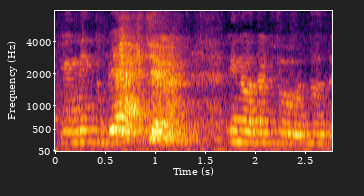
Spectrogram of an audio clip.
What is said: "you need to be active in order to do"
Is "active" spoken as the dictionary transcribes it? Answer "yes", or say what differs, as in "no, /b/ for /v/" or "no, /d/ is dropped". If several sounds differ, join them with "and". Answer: no, /v/ is dropped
